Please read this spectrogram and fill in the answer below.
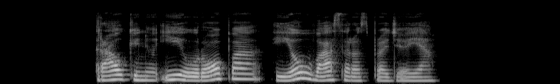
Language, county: Lithuanian, Vilnius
